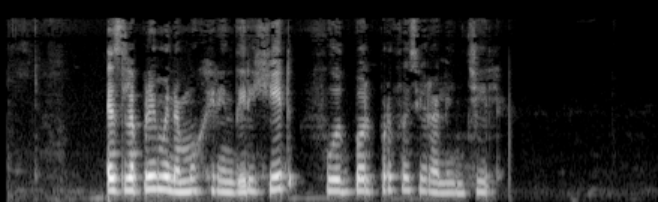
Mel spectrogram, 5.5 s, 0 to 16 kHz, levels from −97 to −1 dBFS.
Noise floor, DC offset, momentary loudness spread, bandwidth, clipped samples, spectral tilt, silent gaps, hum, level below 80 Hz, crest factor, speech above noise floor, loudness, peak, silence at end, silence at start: -73 dBFS; under 0.1%; 14 LU; 11.5 kHz; under 0.1%; -6 dB/octave; none; none; -60 dBFS; 20 dB; 55 dB; -19 LUFS; 0 dBFS; 1.4 s; 0.9 s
